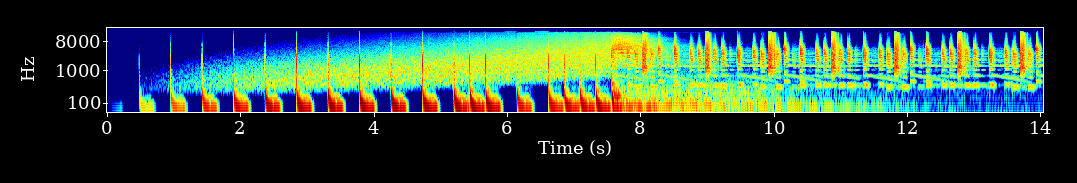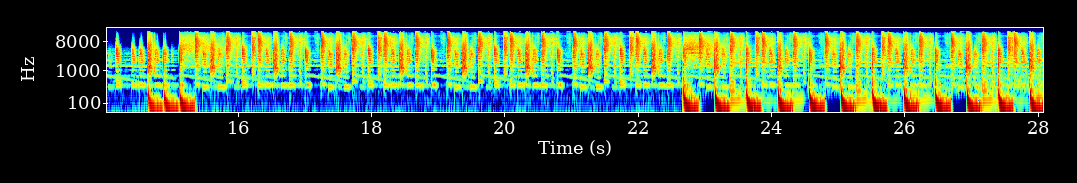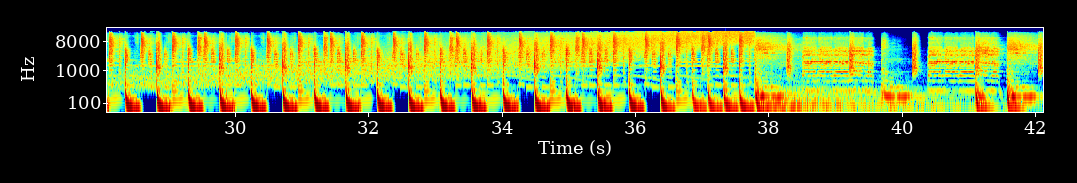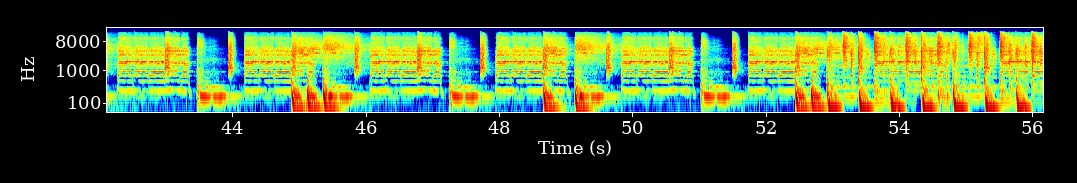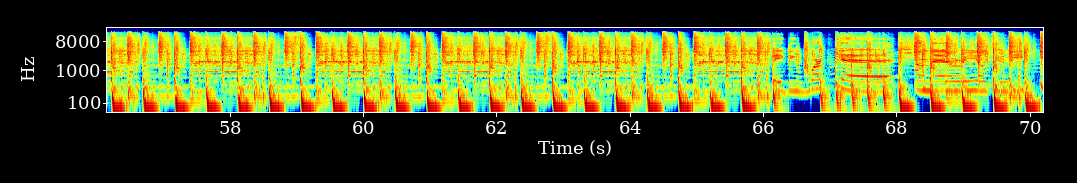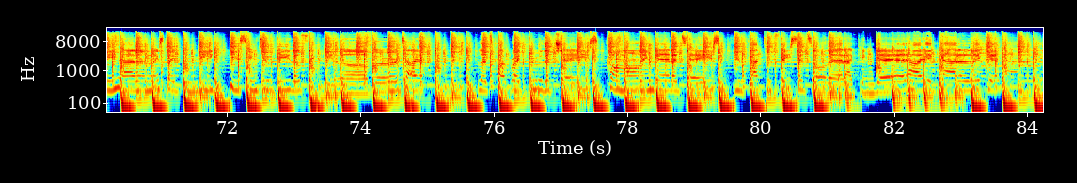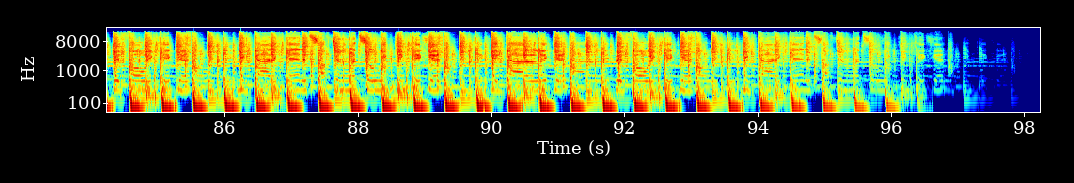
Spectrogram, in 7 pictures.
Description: Classic House)Date Added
